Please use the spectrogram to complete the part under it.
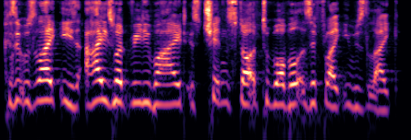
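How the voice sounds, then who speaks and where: Man, podcast co-host, mellow high voice, chatty, laughing storyteller. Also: little pitch movement, fairly quick, gravelly. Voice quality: says he has a deep voice. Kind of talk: casual chat.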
